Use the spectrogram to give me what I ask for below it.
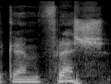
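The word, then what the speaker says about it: crème fraîche: sensation of a creme francis we say actually creme fresh i mean in english you can say creme fresh but the main pronunciation of this is kramer french this is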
